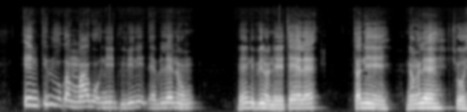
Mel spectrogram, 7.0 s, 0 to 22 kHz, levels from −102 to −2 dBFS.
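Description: At 1.64–1.69 s, 4.19–4.24 s and 6.74–6.79 s, the speech stutters as overlapping chunks replay 50 ms at each join. The joins fall every 2.5 s. Unlike a dropout, nothing is lost. A short slice plays twice.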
